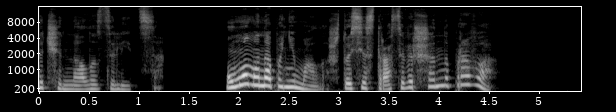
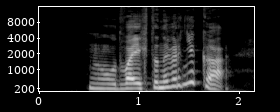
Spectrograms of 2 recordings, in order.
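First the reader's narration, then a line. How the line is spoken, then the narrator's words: Laughing loudly. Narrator (Russian): расхохоталась Марина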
